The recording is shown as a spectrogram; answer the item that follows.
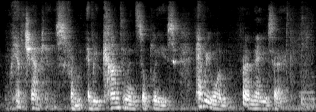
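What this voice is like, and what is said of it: Christopher Walken impression. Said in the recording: “that was some good Christopher Walken there ... I've been working on my impression ... I have no idea what Christopher Walken said. Not one word I got there.”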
